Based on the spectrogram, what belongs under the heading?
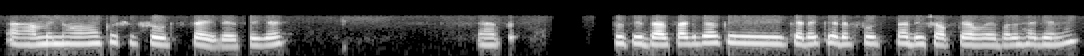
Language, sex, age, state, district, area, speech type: Punjabi, female, 30-45, Punjab, Shaheed Bhagat Singh Nagar, urban, conversation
